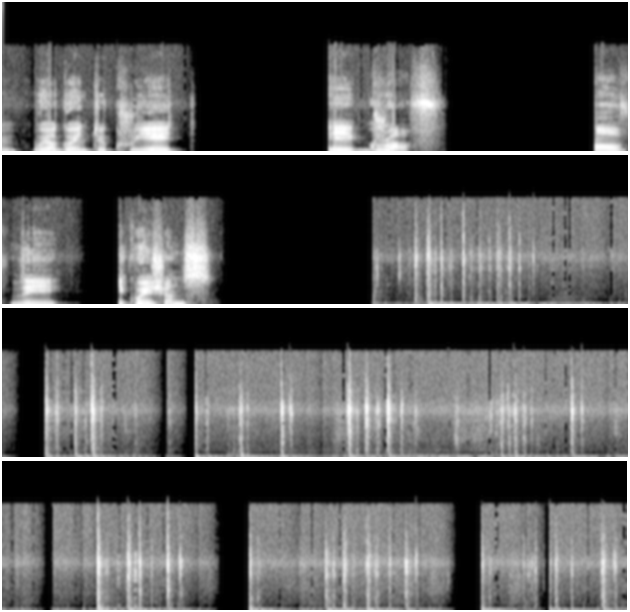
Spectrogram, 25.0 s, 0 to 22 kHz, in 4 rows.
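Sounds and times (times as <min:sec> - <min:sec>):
computer keyboard typing: 0:10.0 - 0:11.6, 0:13.0 - 0:18.4, 0:19.7 - 0:20.6, 0:21.2 - 0:23.0, 0:23.6 - 0:25.0.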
